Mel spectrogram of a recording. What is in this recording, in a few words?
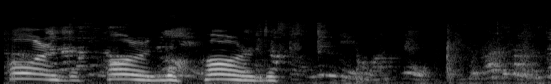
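"hold", spoken word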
